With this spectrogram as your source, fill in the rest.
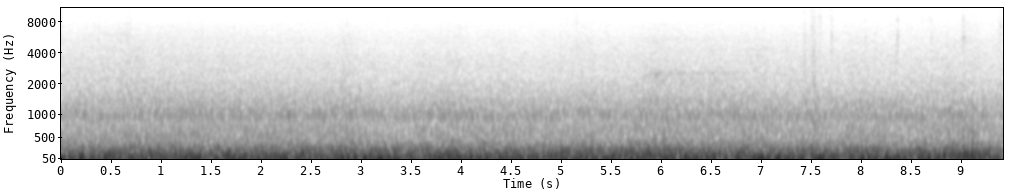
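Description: A 2024 Mercedes-Benz GLE 350 4Matic SUV cruises on a Southern California freeway, heard from inside as a steady, loud low-pitched drone of engine, tire and road noise with no talking.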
